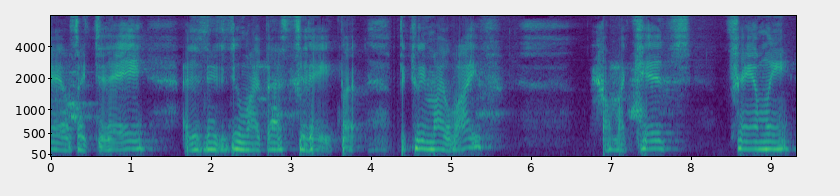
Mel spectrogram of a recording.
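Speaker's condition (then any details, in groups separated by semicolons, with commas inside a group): Salivary duct carcinoma surgery; aggressive cancer right neck, seven surgeries, 67 radiation sessions; about six years, four recurrences, ongoing targeted therapy, chemotherapy; speech affected by surgeries, chewing and swallowing impaired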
